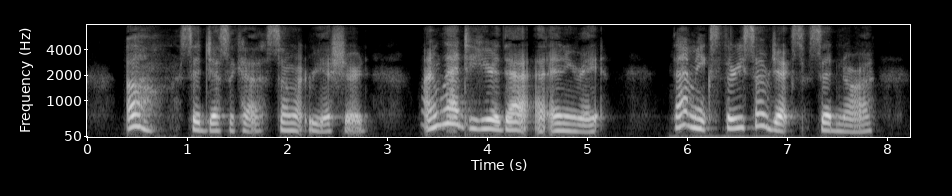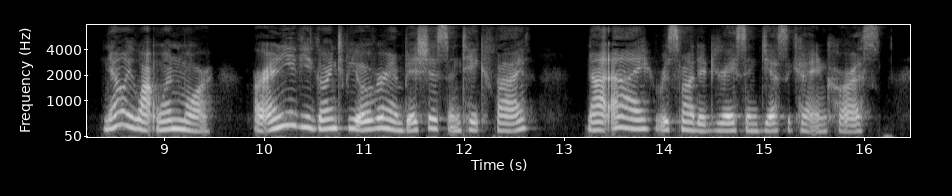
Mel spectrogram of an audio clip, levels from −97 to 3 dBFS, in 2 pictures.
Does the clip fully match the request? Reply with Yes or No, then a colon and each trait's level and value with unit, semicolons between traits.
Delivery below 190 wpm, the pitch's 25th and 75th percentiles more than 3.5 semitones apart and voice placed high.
Yes: average, 160 wpm; average, 5.1 semitones; high, 220 Hz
